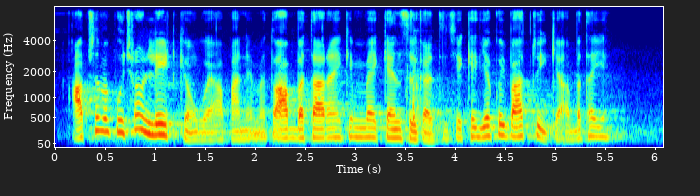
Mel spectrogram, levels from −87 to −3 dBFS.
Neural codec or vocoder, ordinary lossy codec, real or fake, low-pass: none; none; real; 7.2 kHz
